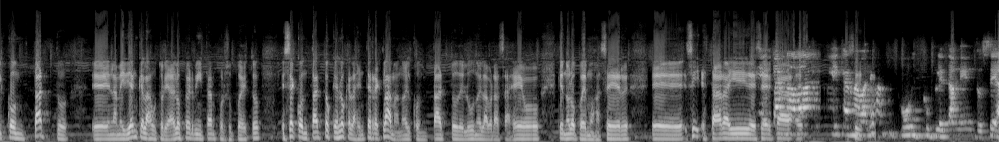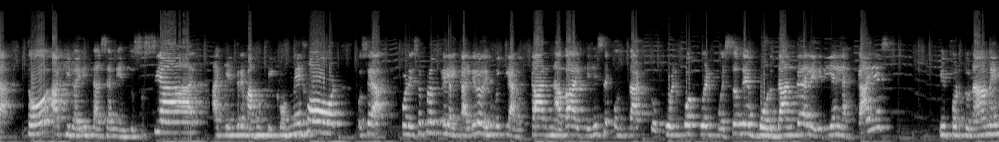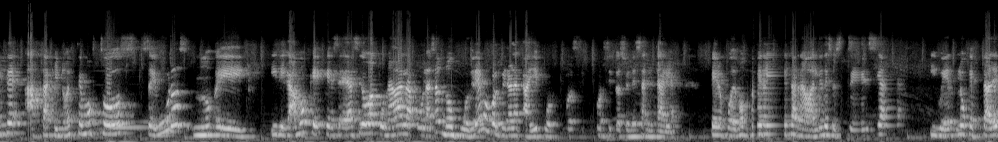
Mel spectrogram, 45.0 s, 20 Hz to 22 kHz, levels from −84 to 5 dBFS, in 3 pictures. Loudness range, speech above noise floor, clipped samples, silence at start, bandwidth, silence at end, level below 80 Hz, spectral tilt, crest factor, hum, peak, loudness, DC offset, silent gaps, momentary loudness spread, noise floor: 5 LU; 29 dB; under 0.1%; 0 s; 15.5 kHz; 0 s; -58 dBFS; -5 dB/octave; 14 dB; none; -6 dBFS; -19 LUFS; under 0.1%; none; 11 LU; -48 dBFS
